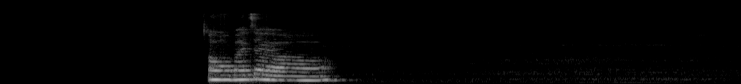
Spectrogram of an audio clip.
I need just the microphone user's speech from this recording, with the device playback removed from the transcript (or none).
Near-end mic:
어 맞아요.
